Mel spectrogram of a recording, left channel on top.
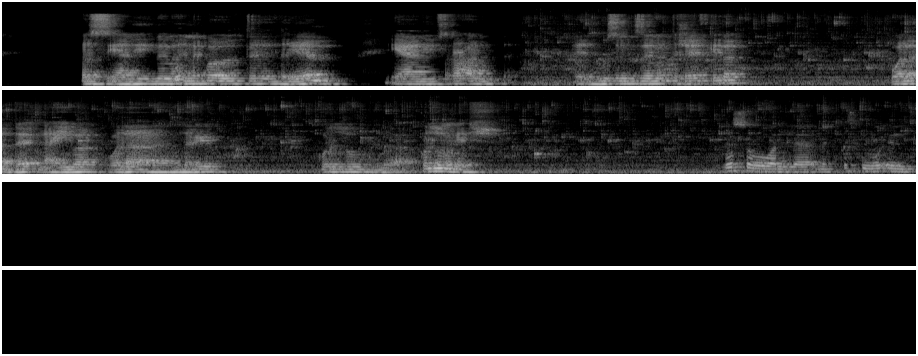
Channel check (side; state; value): right; silent; digital silence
